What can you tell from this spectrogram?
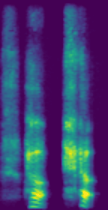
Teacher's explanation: ये गले से पढ़ा जाता है ना, गले से हरफ़े हल्की है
